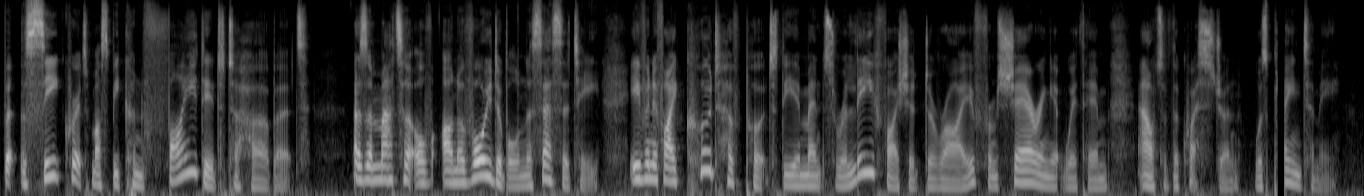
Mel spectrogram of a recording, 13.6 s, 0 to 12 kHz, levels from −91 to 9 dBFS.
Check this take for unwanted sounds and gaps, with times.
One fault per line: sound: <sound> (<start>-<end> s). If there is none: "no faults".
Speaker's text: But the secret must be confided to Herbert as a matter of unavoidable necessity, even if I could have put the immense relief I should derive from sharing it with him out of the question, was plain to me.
sound: dropout (12.8-12.9 s)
